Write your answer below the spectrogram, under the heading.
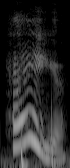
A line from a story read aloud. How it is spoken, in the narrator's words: shouted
